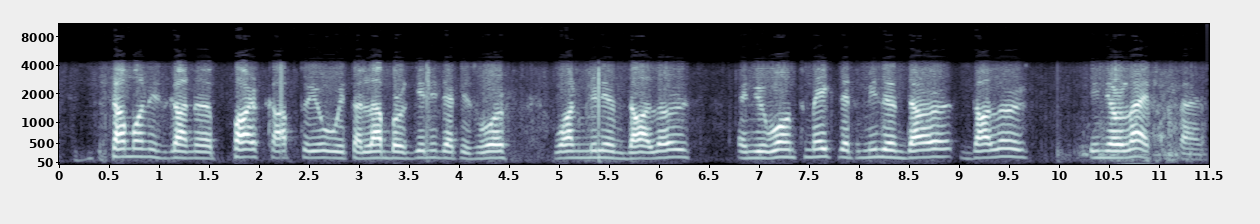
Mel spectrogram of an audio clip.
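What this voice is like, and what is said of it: Speaks with an accent. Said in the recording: “I'm sorry for my accent.”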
